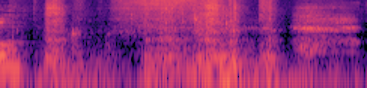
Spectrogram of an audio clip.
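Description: A hand rubbing and sliding along a telescopic antenna pole: a soft scraping rustle lasting about a second in the second half.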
